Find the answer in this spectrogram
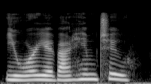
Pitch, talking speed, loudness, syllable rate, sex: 215 Hz, 195 wpm, -13 LUFS, 5.5 syllables/s, female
